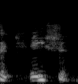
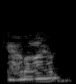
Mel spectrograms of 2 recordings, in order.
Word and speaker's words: cation: somebody kept asking me what are cations and i was like what's occasion what are you talking he read this and was pronouncing it instead of cation so anyway we all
